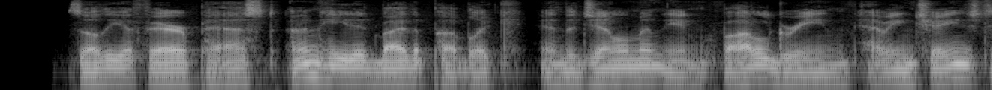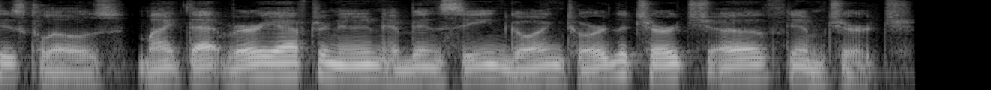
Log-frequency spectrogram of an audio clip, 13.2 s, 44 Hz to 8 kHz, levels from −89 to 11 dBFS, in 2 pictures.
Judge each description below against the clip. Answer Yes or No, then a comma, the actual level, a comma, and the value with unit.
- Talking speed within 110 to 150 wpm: Yes, average, 140 wpm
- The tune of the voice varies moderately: Yes, average, 5.0 semitones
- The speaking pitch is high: No, very low, 85 Hz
